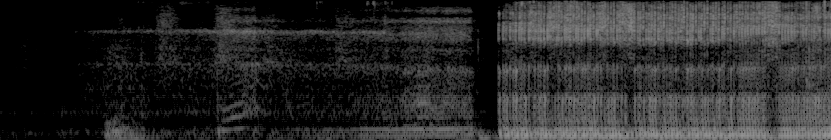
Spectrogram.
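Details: Shiba Inu growling affectionately at its owner, not angry; quiet low grumbles at first, then a loud sustained low growl from about halfway through.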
